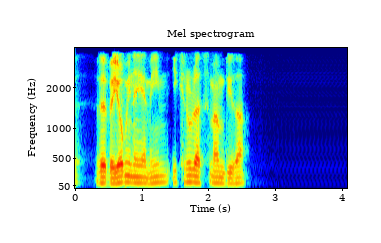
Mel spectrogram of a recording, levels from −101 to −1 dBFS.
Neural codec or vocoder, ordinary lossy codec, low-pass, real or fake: codec, 16 kHz, about 1 kbps, DyCAST, with the encoder's durations; MP3, 32 kbps; 3.6 kHz; fake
